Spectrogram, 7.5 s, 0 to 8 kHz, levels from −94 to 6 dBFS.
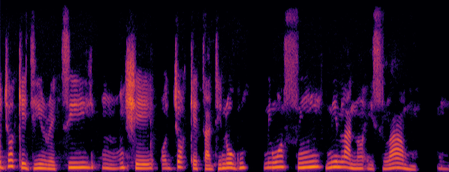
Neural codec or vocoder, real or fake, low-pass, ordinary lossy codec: none; real; none; none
